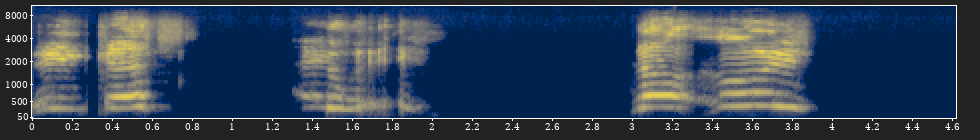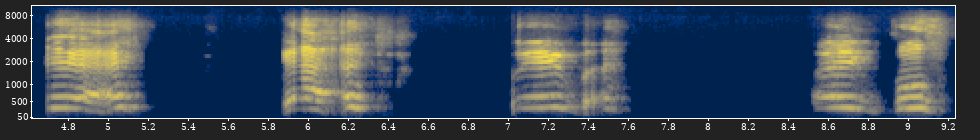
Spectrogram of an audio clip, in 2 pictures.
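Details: Woman with cerebral palsy speaking as a panelist, with her speech revoiced by another speaker; dysarthria (cerebral palsy).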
